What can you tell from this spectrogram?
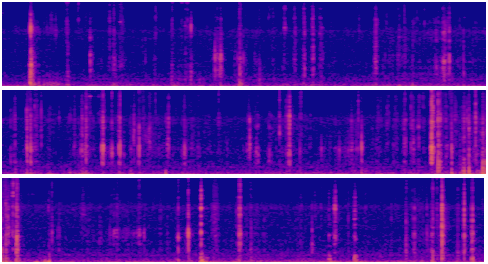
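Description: Small screwdriver backing out tiny screws from a plastic e-reader back, with scattered light clicks and scrapes of metal on screw and plastic. A few louder knocks past the middle come from the plastic reader being handled and set down.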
